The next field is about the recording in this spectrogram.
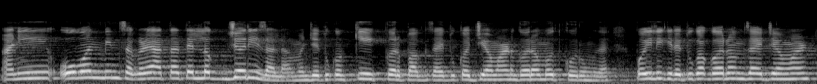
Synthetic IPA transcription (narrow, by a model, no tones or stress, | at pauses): aɽ̃ioʋənbinsəɡɭeat̪at̪eləɡd͡ʑəɾiːd͡zalam̤əɳd͡zet̪ukakekːəɾpakd͡zajt̪ukad͡ʑɛʋ̤aɳɡəɾəmət̪kəɾũːŋkd͡zaj | pəjliːɡʱit̪et̪ukaɡəɾəmd͡zaj̚d͡ʑɛʋ̤aɳ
